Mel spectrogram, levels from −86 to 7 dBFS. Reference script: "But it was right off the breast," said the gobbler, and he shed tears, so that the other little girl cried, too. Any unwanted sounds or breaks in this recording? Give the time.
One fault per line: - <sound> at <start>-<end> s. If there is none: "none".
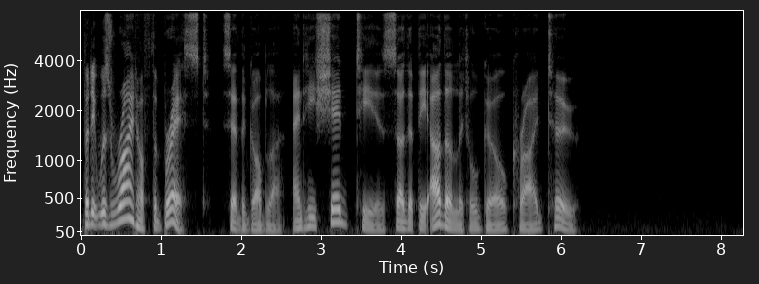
none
